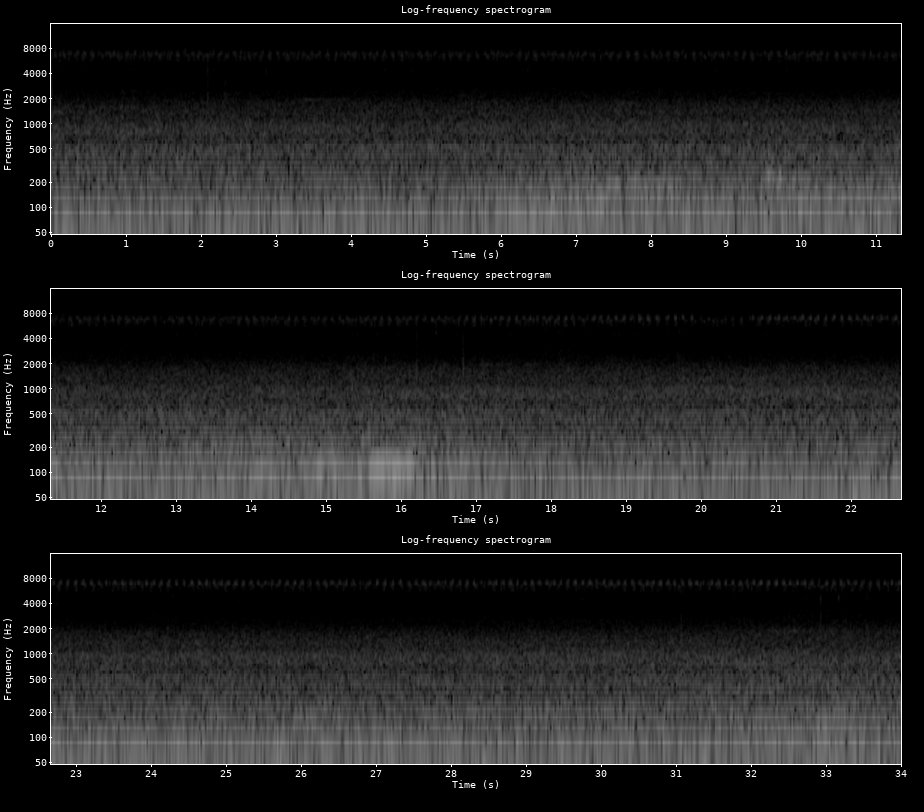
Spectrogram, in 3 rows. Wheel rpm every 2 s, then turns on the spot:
0, 0, 0, 0, 0, 0, 0, 0, 0, 0, 0, 0, 0, 0, 0, 0, 0.
none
